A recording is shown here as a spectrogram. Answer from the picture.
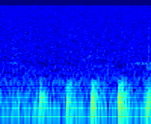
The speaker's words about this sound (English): that's my neighbours. That's what you can hear above. I don't know what they're doing. Bit of DIY, walking about, getting things from the fridge.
